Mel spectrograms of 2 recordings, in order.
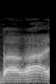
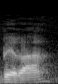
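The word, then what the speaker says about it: בְּרָא: What's the difference between bara and bera? With shva.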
